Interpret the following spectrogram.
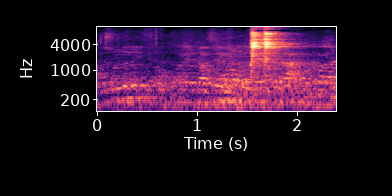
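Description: People talking in the background, with a short, bright metallic clink about three-quarters of the way in.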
